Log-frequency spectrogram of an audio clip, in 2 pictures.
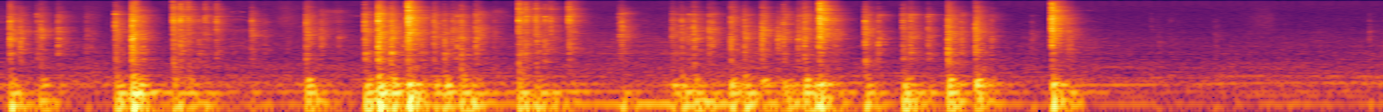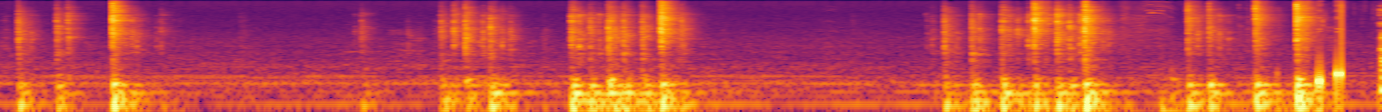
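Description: A computer keyboard clatters in bursts of quick keystrokes as a narration is typed into Tally Prime accounting software, with short pauses between runs of typing, close and clear.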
